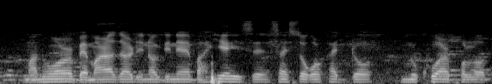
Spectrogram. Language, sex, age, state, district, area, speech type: Assamese, male, 45-60, Assam, Lakhimpur, rural, spontaneous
